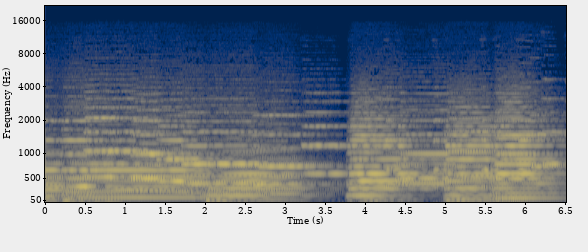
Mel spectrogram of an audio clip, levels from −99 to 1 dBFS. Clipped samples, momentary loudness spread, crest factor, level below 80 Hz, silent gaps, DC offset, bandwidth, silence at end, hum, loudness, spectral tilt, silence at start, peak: under 0.1%; 7 LU; 14 dB; -44 dBFS; none; under 0.1%; 11.5 kHz; 0 s; none; -26 LUFS; -8 dB/octave; 0 s; -12 dBFS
